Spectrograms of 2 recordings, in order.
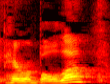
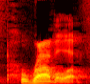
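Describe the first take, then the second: First: The third syllable is stressed, like bowl. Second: The stress is on the second syllable. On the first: The speaker calls it wrong. "sounding like bowl" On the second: The speaker calls it right. "the accent is on the second syllable"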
